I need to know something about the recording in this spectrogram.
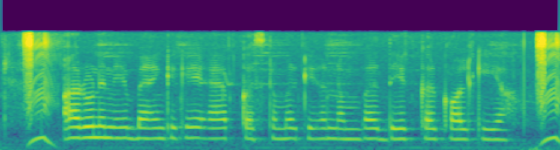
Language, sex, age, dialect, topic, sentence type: Hindi, female, 25-30, Awadhi Bundeli, banking, statement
